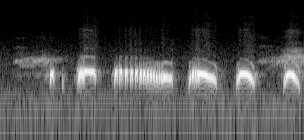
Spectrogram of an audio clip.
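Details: Spotted dove song of the chiêu ba hậu style meant to spur other doves into singing: a clipped opening coo, a long stuttering tremolo coo, then three clear descending arched coos.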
